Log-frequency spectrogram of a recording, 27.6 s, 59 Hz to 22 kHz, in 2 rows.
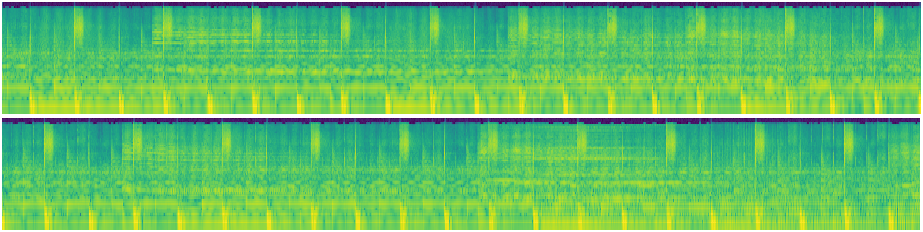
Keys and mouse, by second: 0.5-3.7 drag, 4.4 middle click, 5.0 click, 7.0 click, 9.1 middle drag, 9.5 middle drag, 10.3 shift+middle click, 10.7 middle click, 11.2 middle click, 11.6 middle click, 12.2-12.6 ctrl+middle drag, 13.1 click, 13.7 shift+middle click, 15.2 shift+click, 15.9 shift+middle drag, 16.4 middle click, 16.7 middle click, 17.1 middle click, 17.8 e, 18.0 y, 18.3 x, 19.3 click, 19.5 middle click, 20.0 middle click, 21.1 click, 21.8 middle click, 22.7 click, 23.9 click, 24.6-27.5 drag.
